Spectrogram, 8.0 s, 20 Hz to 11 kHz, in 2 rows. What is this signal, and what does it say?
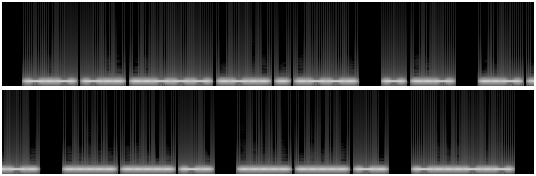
Morse code, heard as a keyed tone, about 31 wpm, 700 Hz. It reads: KD2LEP TU UR 55N 55N <BK>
